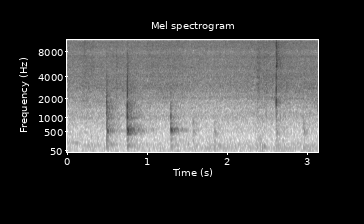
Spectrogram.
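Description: Chicken and long beans being stir-fried for a holy basil dish: a handful of distinct spatula scrapes and knocks against the pan, spaced irregularly over a faint, steady sizzle, with no talking.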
